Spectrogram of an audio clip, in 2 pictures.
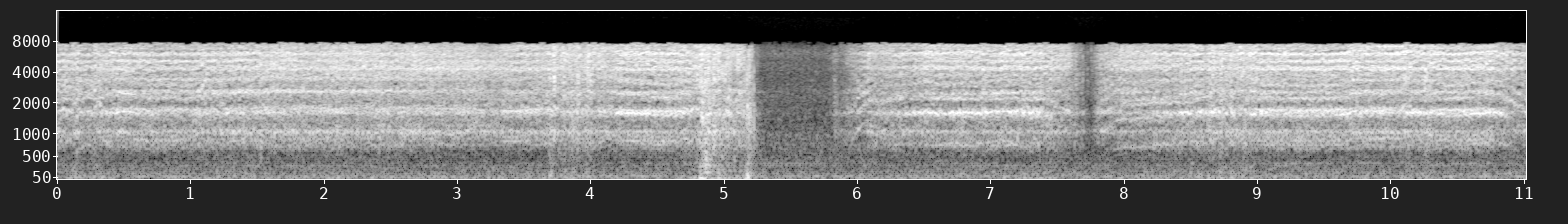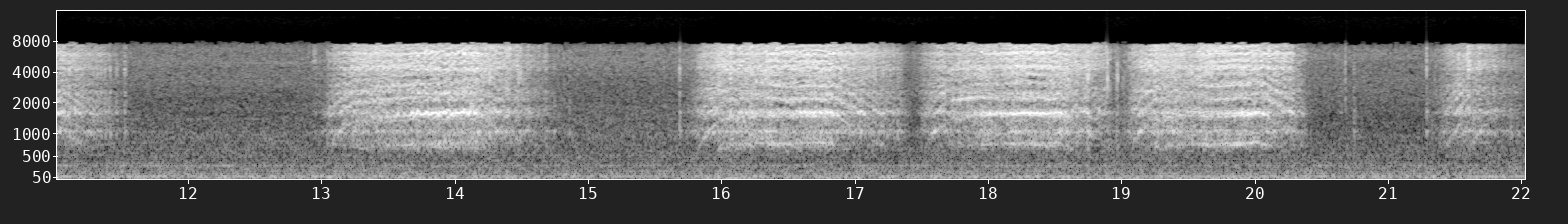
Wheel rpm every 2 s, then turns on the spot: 220, 230, 150, 150, 170, 130, 60, 50, 110, 130, 30.
20-22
